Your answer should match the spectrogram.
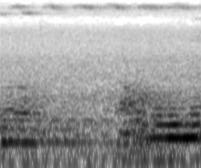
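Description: A man chanting the Islamic call to prayer (adhan) over the mosque's loudspeaker, in long, held melodic phrases. One phrase ends at the start, there is a short breath, and the next long note begins a little past halfway.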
